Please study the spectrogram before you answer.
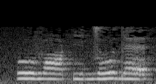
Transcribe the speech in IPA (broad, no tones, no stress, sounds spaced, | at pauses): ʊː v ɑː k i n z ʊː d ɛ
